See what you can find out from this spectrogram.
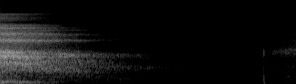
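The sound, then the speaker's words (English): A deep exhale through the open mouth: a single breathy rush of air that is loud at first, then fades into silence, followed near the end by one faint click. “Inhale fully here. Open the mouth and exhale.”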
